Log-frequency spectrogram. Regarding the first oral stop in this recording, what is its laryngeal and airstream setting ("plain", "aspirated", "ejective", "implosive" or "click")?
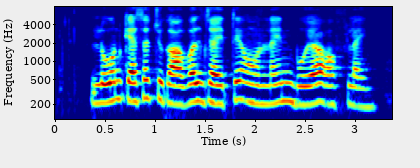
plain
